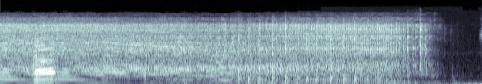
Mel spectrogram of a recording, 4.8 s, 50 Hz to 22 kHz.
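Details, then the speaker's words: Husqvarna K770 power cutter after no-start repair and carburetor/air box reassembly; strong, steady two-stroke buzz with a high crackling edge holding an even pitch until cutoff. Runs cleanly. "the machine runs we're gonna put it back together now"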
